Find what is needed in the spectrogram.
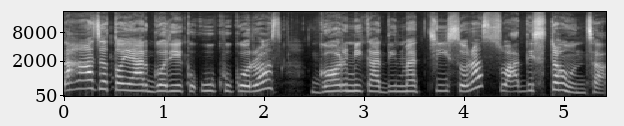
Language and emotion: Nepali, happy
